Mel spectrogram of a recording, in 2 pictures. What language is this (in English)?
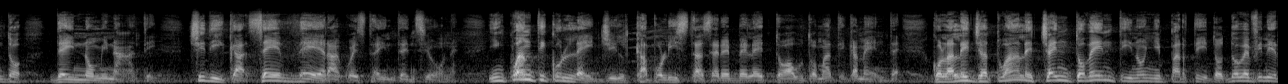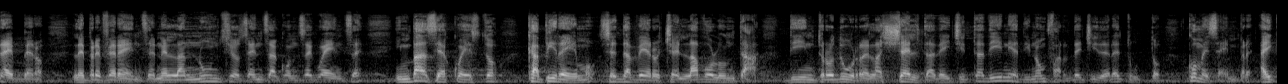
Italian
